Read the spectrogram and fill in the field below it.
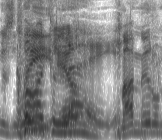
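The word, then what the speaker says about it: Lea: Why' you say his name like that? It's Clark Lee. I always say that. I always mess it up because it's it's L EA.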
